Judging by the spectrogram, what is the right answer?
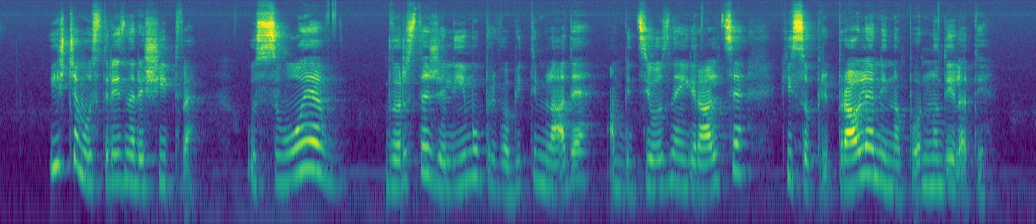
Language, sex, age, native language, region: Slovenian, female, 30-49, Slovenian, Drava region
